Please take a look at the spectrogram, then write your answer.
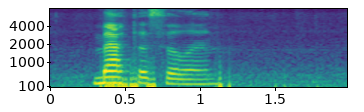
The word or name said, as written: Methicillin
